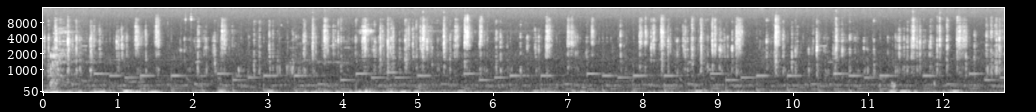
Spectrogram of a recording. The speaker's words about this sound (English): Sorry, I want to write this down before I forget.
